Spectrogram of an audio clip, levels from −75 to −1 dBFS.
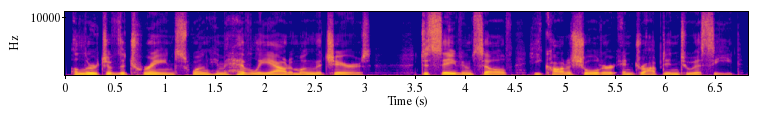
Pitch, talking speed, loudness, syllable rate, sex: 120 Hz, 210 wpm, -17 LUFS, 5.1 syllables/s, male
